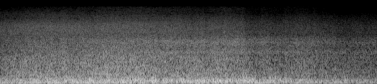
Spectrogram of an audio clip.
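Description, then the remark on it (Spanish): Strong wind of 30 to 40 knots roars over heavy ocean waves 4 to 5 metres high during a storm at sea heading north toward Greenland in late June, in a dense, continuous wash of noise, loud and steady throughout with a deep low rumble and no voices. “vientos de 30 o 40 nudos y olas de 4 o 5 metros que obligaron a la tripulación a bajar el ritmo.”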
